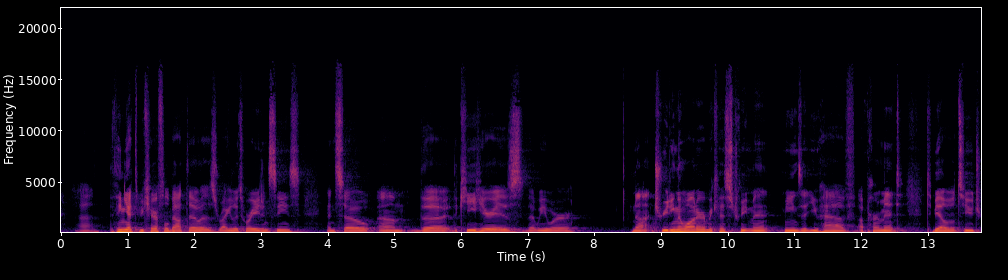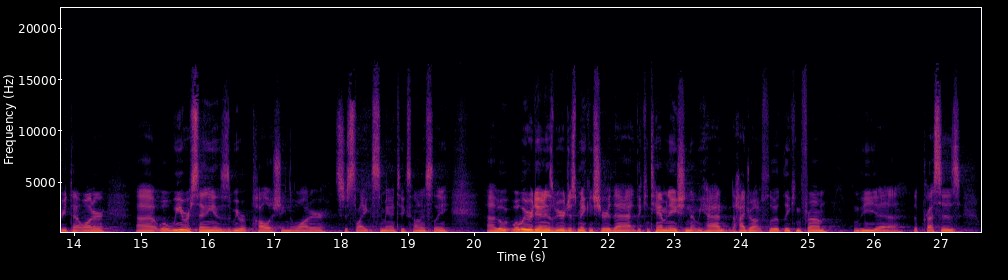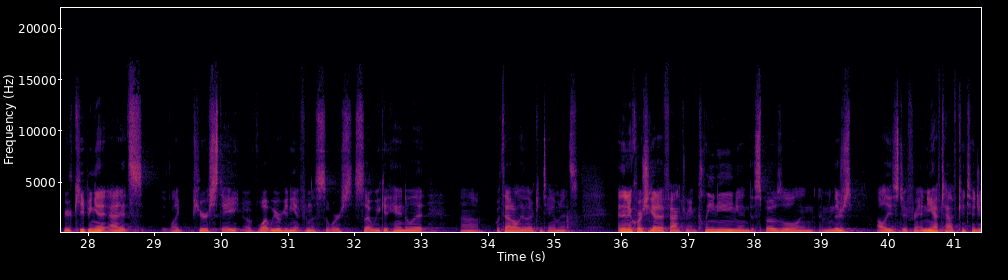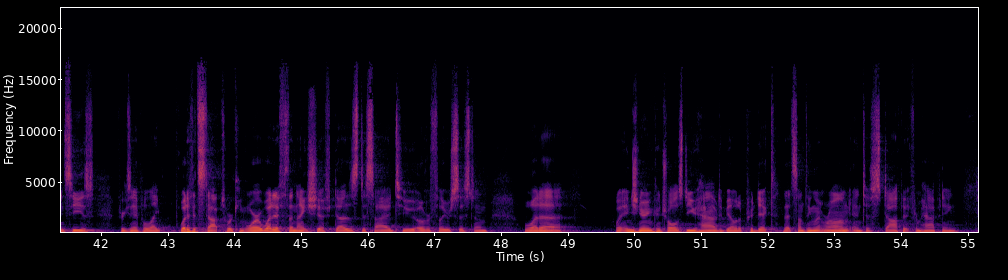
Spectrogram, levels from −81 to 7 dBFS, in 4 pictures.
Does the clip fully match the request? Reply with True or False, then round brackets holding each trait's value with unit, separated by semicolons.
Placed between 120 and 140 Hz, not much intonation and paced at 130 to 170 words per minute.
False (135 Hz; 1.8 semitones; 200 wpm)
